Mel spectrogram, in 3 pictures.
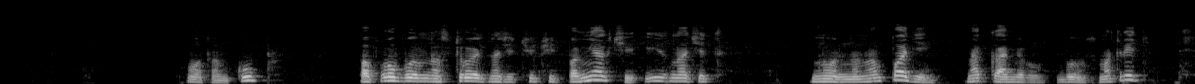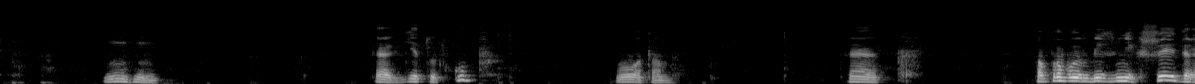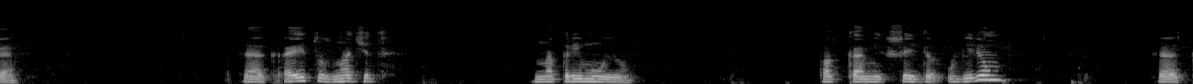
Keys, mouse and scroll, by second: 1.8 click.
